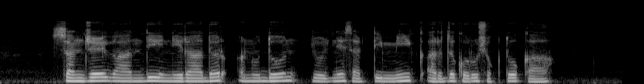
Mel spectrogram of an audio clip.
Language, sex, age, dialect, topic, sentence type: Marathi, male, 18-24, Standard Marathi, banking, question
